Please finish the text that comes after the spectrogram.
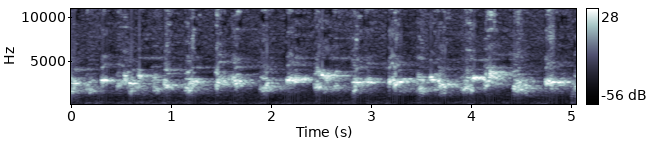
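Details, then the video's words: Yellow-vented bulbul singing continuously and loudly, used for luring or training birds: dense, bubbly chattering phrases of quick warbled notes, rising and falling without pause, several voices seeming to overlap. "BURUNG TRUCUKAN GACORR NGEROL DURASI PANJANG"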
